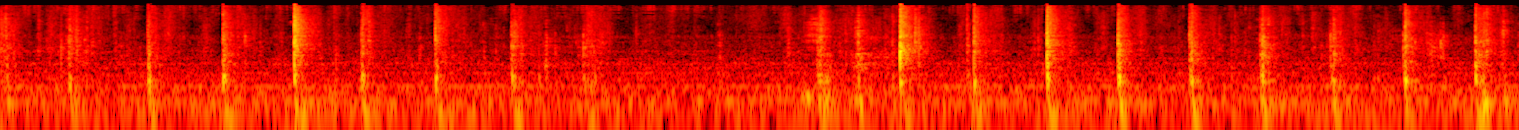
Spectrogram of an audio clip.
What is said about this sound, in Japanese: このぐらい切ったら大丈夫かなもう一回切っとこうかな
